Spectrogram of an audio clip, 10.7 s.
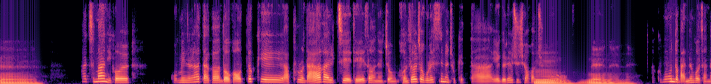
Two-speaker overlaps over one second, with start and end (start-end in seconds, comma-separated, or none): none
